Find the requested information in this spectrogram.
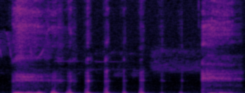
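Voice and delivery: a full, long laugh trailing down; hearty laugh. Real, not acted. Remembering holiday parties with friend, hearty laugh. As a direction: laugh freely at a shared memory.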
